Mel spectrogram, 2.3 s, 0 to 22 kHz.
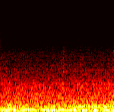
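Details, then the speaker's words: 2007 Honda CR-V on a freeway test drive after replacing the rear passenger-side wheel bearing: steady low tire and engine rumble at cruising speed with no rising hum or wind-up drone; normal road noise, the fix worked. "so here we go shouldn't hear that uh wind up noise"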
